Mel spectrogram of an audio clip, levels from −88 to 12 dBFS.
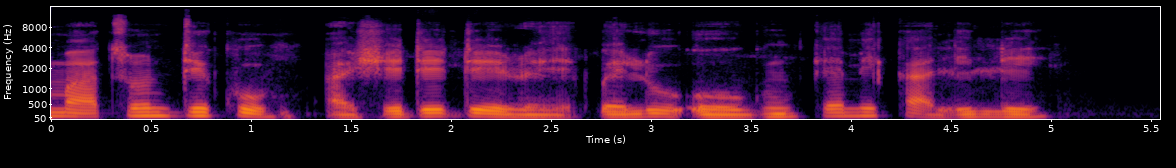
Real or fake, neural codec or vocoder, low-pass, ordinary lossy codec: real; none; 14.4 kHz; Opus, 24 kbps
